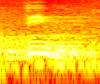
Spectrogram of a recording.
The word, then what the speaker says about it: Daewoo: Alors Déou, c'est bien D-A-E-W-O-O. On a demandé à des Coréens comment ça se prononçait. On a cru qu'il y avait des prononciations compliquées. En fait, c'est très simple. Ça se prononce Déou, comme chez nous.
